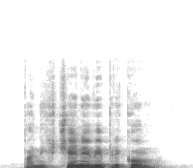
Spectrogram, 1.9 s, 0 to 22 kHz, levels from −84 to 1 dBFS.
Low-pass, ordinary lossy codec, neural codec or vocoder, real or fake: 14.4 kHz; MP3, 96 kbps; none; real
